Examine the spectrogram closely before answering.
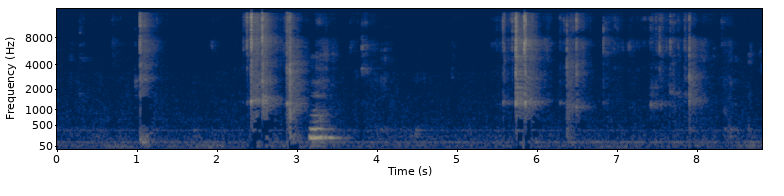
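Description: A young woman chews and crunches food loudly, close up.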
